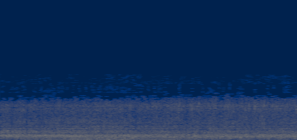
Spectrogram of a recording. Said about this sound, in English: By evening, the Pequod, torn of her canvas and bare poles, struggled as sky and sea roared. The disabled mass fluttering with the rags of canvas left by the first fury of the tempest.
